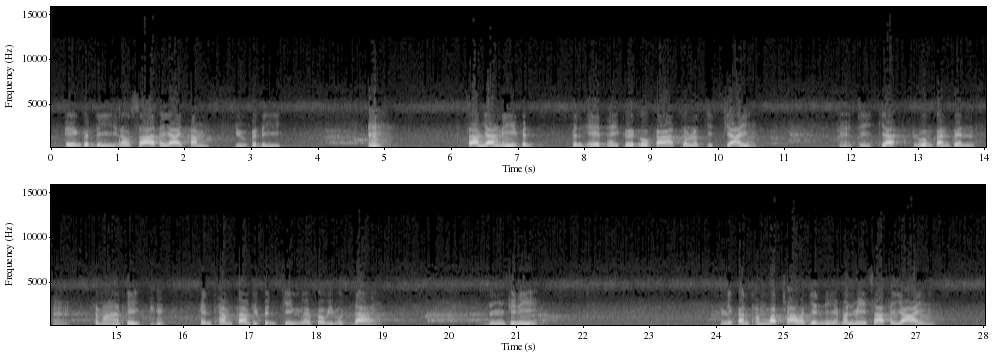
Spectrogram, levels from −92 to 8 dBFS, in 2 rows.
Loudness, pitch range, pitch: -23 LUFS, 95-115 Hz, 105 Hz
